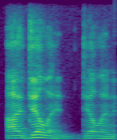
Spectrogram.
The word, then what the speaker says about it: Dylan: Is it Dylan or Dylan? Dylan. Dylan. Okay, yeah. I pronounced it right.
